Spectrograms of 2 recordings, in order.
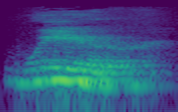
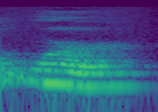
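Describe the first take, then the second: First: The vowel after the W sounds like 'ear'. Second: The vowel after the W sounds like 'er'. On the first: "The stressed pronunciation is we're" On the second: "The unstressed version of this is also were"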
